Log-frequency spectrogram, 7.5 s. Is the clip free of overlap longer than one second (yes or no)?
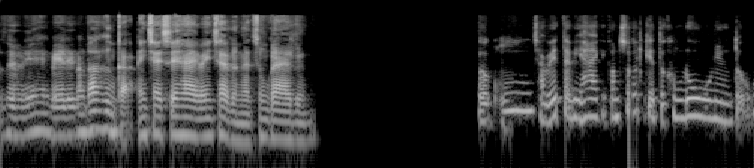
yes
